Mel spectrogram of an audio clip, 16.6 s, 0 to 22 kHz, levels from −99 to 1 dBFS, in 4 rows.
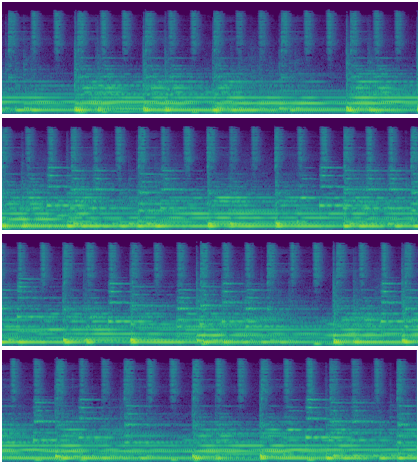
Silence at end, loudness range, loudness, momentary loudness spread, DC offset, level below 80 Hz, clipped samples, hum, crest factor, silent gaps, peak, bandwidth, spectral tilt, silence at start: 0 s; 1 LU; -21 LUFS; 4 LU; under 0.1%; -56 dBFS; under 0.1%; none; 16 dB; none; -4 dBFS; 16 kHz; -7.5 dB/octave; 0 s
